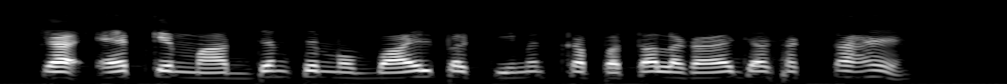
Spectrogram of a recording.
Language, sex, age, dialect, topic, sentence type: Hindi, male, 18-24, Awadhi Bundeli, agriculture, question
